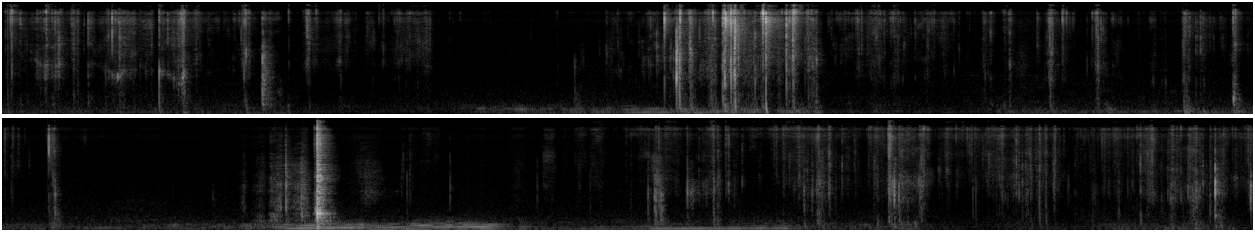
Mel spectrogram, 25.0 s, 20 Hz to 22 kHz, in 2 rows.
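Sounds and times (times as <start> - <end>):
slime crackling and popping: 6.5 - 11.1, 19.0 - 25.0.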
